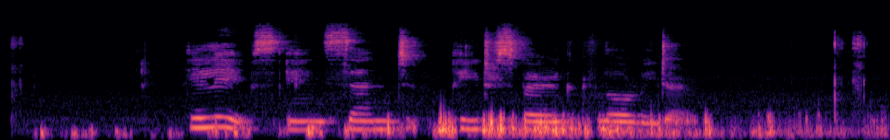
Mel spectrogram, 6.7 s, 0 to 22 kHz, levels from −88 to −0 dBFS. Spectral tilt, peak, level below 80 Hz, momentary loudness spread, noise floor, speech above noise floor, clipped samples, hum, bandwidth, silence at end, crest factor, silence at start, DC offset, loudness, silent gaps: -5 dB/octave; -8 dBFS; -64 dBFS; 18 LU; -54 dBFS; 25 dB; under 0.1%; none; 12 kHz; 0 s; 24 dB; 0.3 s; under 0.1%; -30 LUFS; none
